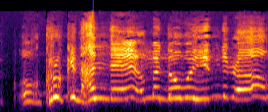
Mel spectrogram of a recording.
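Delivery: high, slow tearful whine; retold weeping. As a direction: plead through tears. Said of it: "그러고 또 막 울었어요".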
